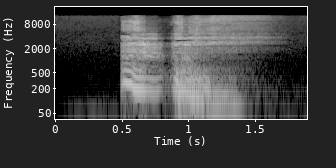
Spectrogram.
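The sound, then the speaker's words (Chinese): Throat clearing from a voice, heard alone without words: two rough, rasping bursts, a short strong one followed by a longer one that fades out gradually. “邓布利多清了清嗓子继续说道，”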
